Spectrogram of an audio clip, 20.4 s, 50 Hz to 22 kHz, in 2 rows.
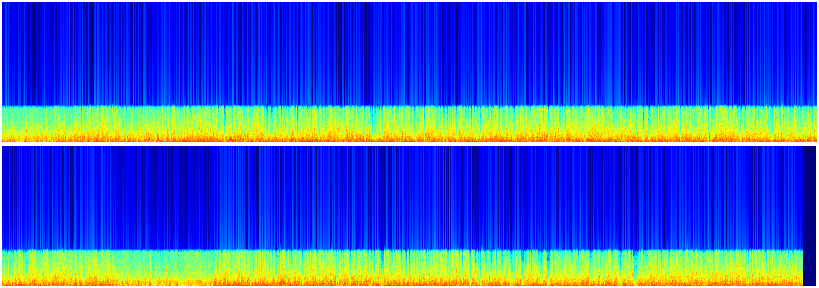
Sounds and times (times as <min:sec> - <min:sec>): Vehicle: 0:00.0 - 0:20.2.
